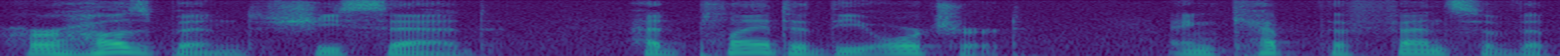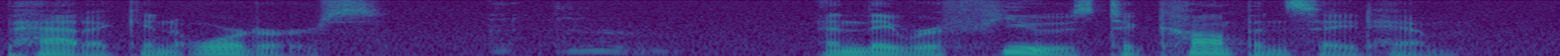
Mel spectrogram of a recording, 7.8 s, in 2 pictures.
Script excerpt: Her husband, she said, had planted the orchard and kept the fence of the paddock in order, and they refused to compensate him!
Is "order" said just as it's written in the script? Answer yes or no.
no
